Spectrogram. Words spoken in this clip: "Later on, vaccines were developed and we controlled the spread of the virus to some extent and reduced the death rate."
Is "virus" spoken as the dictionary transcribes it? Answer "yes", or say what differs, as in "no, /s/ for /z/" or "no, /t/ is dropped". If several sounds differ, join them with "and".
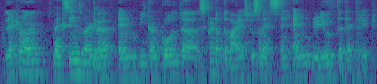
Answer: no, /b/ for /v/ and /ɹ/ is dropped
